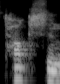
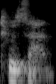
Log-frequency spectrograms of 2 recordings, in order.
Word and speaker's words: Tucson: And I used to pronounce as Tucson because that's what I thought, Tucson, So when I came to Tucson and started studying at Catalina, that's when I realized it's called Tucson.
